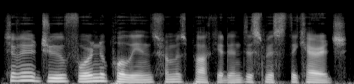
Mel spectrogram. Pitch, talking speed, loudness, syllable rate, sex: 120 Hz, 185 wpm, -16 LUFS, 5.6 syllables/s, male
